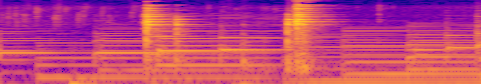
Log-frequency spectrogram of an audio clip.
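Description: A glass pan lid clinks twice on the rim of the pan, about three-quarters of a second apart, as it is set down over the simmering sauce, with background music playing throughout.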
